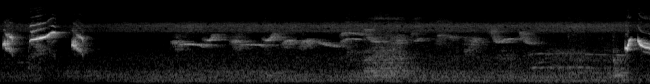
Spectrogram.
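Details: Orange-headed thrush song played to provoke other males into singing: loud rich whistled phrases at the start and end, with a softer run of quick varied warbling notes between them and a steady high hiss throughout.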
